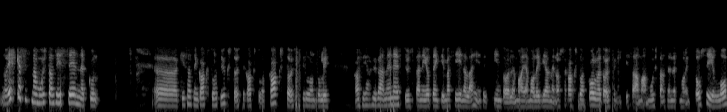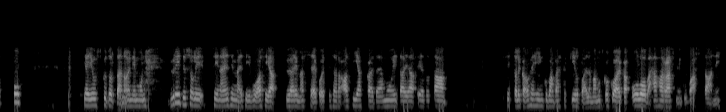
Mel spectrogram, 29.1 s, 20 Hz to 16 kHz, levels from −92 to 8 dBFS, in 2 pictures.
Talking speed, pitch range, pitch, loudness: 155 wpm, 155-195 Hz, 165 Hz, -42 LUFS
